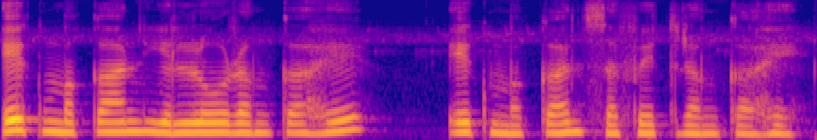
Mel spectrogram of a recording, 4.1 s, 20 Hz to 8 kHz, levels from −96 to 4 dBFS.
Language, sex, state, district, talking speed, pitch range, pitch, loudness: Hindi, female, Arunachal Pradesh, Lower Dibang Valley, 175 wpm, 185-210 Hz, 200 Hz, -20 LUFS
